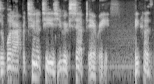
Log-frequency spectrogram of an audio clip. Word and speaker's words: Aries: This is the Aryan male. Not Aryan, but Aries male. I'll say it like that.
